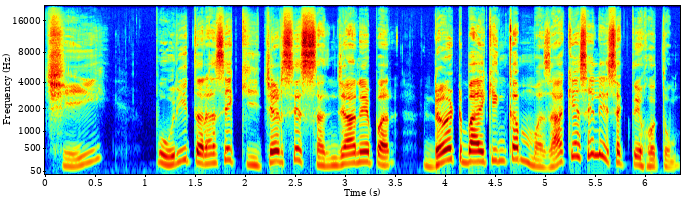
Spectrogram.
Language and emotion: Hindi, disgusted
